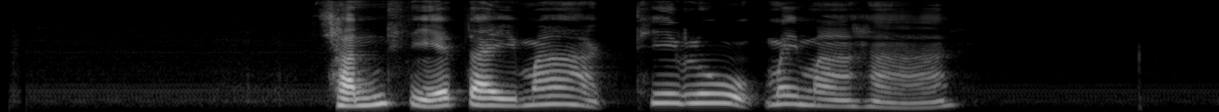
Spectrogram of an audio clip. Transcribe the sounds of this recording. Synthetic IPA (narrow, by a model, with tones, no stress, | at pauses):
t͡ɕʰa˦˥nsi˩˦ɐt͡ɕa˧jmaː˥˩k̚t̪ʰiː˥˩luː˥˩k̚ma˥˩jmaː˧ɦaː˩˦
